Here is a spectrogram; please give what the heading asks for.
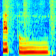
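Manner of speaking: high, loud playful beep boop; robot beeping. Pretend. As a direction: chirp it like a little robot. Mimics a machine beeping.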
